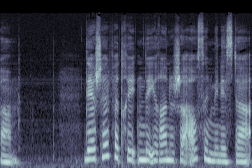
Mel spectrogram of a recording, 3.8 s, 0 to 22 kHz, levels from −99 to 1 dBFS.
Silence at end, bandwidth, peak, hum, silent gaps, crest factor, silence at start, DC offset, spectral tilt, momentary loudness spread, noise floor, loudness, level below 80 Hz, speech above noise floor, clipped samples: 0.05 s; 15 kHz; -6 dBFS; none; none; 16 dB; 0 s; under 0.1%; -4 dB/octave; 8 LU; -53 dBFS; -21 LUFS; -56 dBFS; 33 dB; under 0.1%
